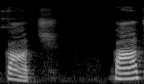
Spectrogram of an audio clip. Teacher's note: তখনই কিন্তু এটা শুধুমাত্র মুখ গহব্বর দিয়ে শ্বাসবায়ু নিশ্রিত হচ্ছে না তখন মুখ এবং নাক উভয় দিয়েই শ্বাসবায়ু নির্গত হচ্ছে সেজন্য এটা হলো অনুনাসিক স্বরধ্বনি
